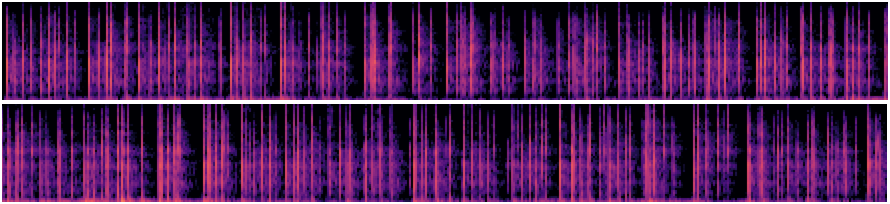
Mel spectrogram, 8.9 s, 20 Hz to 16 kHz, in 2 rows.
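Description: Long nails tap rapidly on a red hard plastic phone case fitted on a smartphone held in both hands. The dense, fast stream of sharp, dry clicks sounds bright and crackly, with the main pitch around 2.6 kHz and almost no ring after each tap.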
